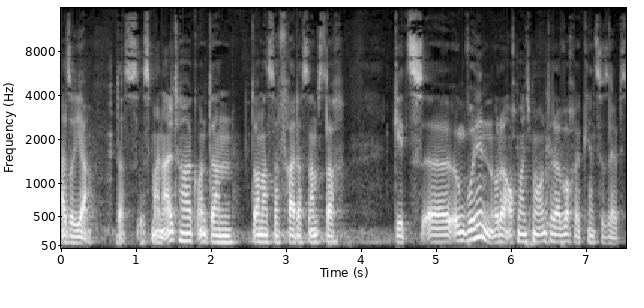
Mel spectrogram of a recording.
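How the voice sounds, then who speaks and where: At a moderate pace, a man talks in a normal speaking voice with a fairly low pitch and fairly even intonation. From northern Germany, near Elmshorn (Schleswig-Holstein). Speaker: DJ and blogger. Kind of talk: casual interview chat.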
